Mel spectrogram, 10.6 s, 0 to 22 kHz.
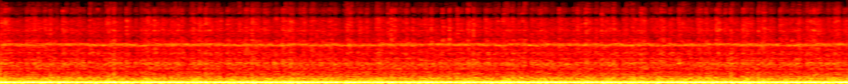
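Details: Green Challenger with a supercharged LS swap, idling after head gasket and fuel pressure sensor repairs, firmware update and a fuel trim. Timing reads 27°, target 28°. Deep steady rumble, even beat, no knocks or misses; healthy.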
